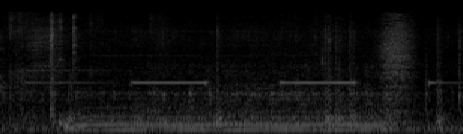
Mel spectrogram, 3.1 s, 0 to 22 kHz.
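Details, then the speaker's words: 2006 Subaru WRX with fuel issues, just fitted with a new AEM in-tank fuel pump, on a cold day: at each key-on a steady low electric hum of about two seconds with a faint high whine, the new pump priming normally. "Yeah, just keep on cycling the key. Oh, listen to that pump right there."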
